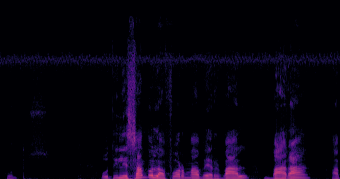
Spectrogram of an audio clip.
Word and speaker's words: bará: utilizando la forma verbal bará a Pon el acento en la última a porque no pude corregir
